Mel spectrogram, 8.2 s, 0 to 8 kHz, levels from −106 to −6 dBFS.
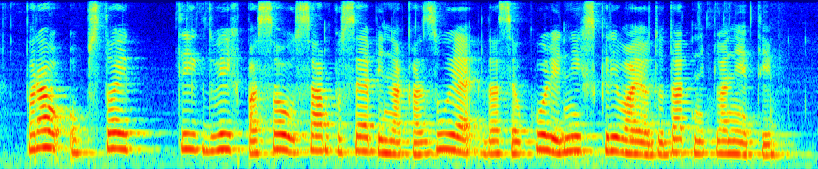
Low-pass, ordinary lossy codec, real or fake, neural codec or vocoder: none; none; real; none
